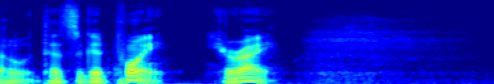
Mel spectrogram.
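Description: An older man speaks calmly and close into a microphone.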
